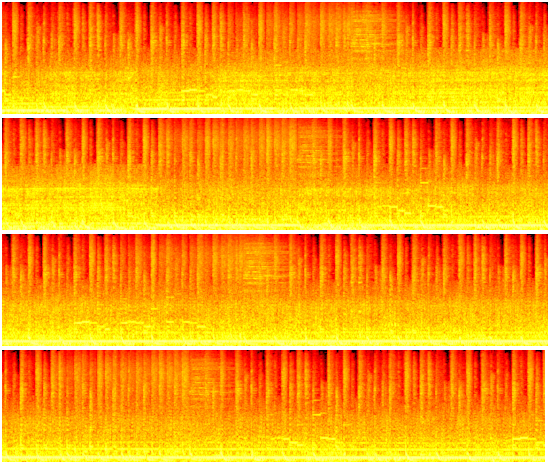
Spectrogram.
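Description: Background music with a steady fast beat over sustained low bass notes that change pitch twice, about two and ten seconds in.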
